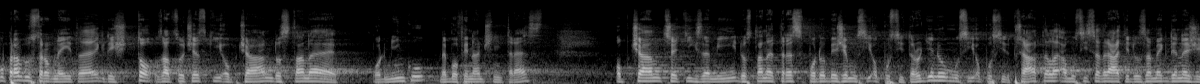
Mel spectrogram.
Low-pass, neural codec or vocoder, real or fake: 14.4 kHz; none; real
